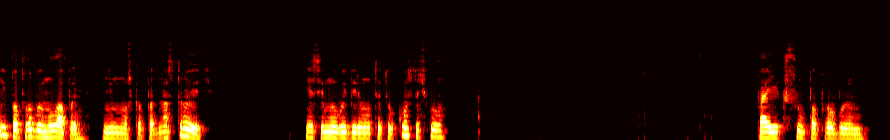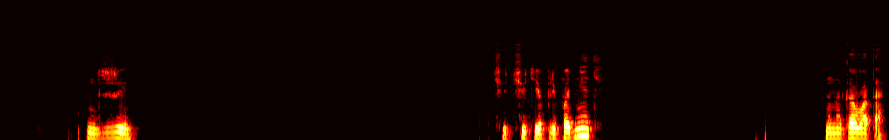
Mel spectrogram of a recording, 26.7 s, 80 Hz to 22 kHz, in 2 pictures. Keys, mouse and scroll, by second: 0.3 middle click, 2.2 click, 4.2 click, 9.5 click, 10.5 click, 14.3 g, 21.9 space, 24.6 space.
